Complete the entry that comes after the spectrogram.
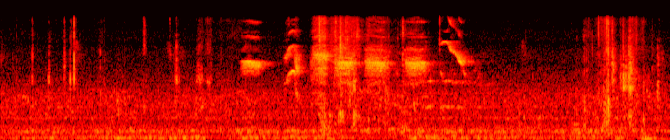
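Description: A bird chirping for a few seconds in the middle, a run of high notes with a couple of short falling calls. Faint clicks come from ribbon and small scissors being handled.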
